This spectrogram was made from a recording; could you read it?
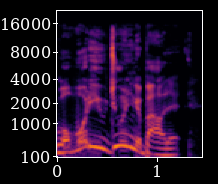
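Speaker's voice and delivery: acted angry shouting. Retelling how people grew angry at them, retelling an angry raised voice. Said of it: "they were like raising their voice".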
